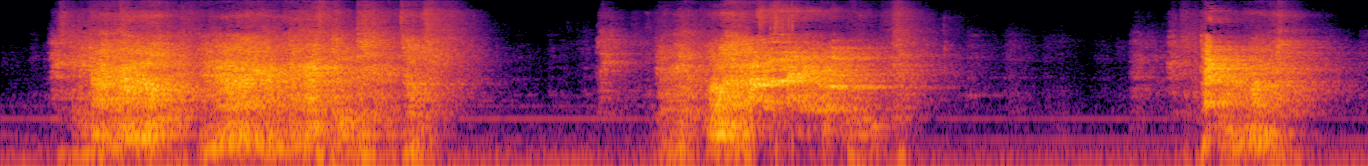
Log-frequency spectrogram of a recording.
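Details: Red female Siberian Husky giving three rough, noisy vocal outbursts, two long ones of about four and three seconds, then a short one, separated by quiet gaps with a faint steady hum in the background.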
